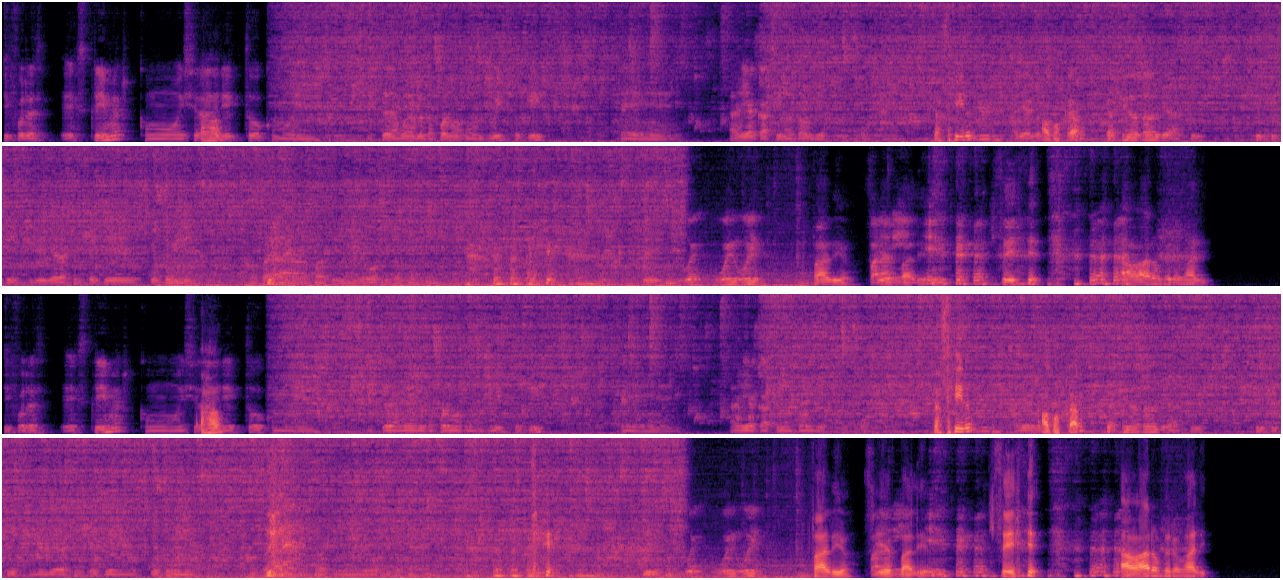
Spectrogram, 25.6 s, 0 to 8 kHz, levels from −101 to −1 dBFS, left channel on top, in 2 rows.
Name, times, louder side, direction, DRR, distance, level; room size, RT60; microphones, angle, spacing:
voice 1, 0.0-3.2 3.6-5.5 6.2-6.8 7.3-8.3 8.7-9.0 9.7-12.0 12.4-14.8 15.4-16.9 17.4-20.5 21.5-24.1 24.3-24.7, left 1 dB, 75° left, 0.9 m, -42 dB
sound 1, 2.6-19.6, right 3 dB, 90° right, 1.0 m, -42 dB
voice 2, 9.3-9.8 10.4-10.8 15.4-15.9 17.3-17.5 18.1-18.3 19.0-19.3 20.8-22.1 22.8-23.1 24.0-24.8, right 6 dB, 70° right, 0.3 m, -31 dB
sound 2, 14.3-20.9, equal, 20° right, 0.7 m, -44 dB
2.9 x 2.1 x 2.3 m
head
